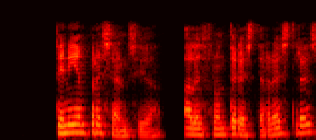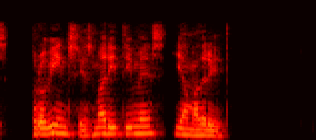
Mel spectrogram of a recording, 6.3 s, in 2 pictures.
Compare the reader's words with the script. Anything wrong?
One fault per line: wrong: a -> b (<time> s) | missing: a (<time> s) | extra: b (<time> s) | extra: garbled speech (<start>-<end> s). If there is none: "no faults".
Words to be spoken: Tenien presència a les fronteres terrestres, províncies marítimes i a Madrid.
no faults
